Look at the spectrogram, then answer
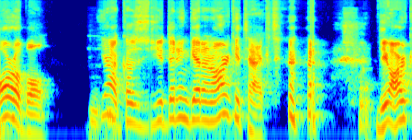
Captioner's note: chuckles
